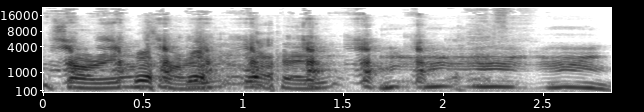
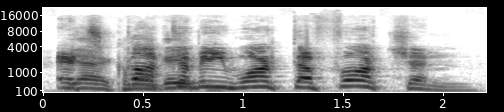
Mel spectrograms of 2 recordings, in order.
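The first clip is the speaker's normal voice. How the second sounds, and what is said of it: Sean Connery impression, Scottish accent. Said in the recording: “Said John Connery ... Connery ... I can just think Sean Connery. It's just Scottish ... It's just Sean Connery looking at the script from Highlander ... No, that's worse.”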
